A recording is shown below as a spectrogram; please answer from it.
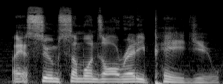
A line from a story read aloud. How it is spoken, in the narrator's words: I shouted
